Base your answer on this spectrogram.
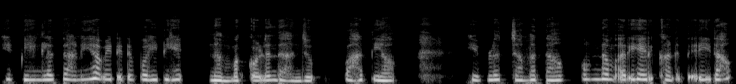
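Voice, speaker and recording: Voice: medium pitch, fairly even intonation, normal speed, warm tone, breathy edge, no room sound. Voicing a grieving young police husband. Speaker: widowed father. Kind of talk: cartoon voice acting.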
